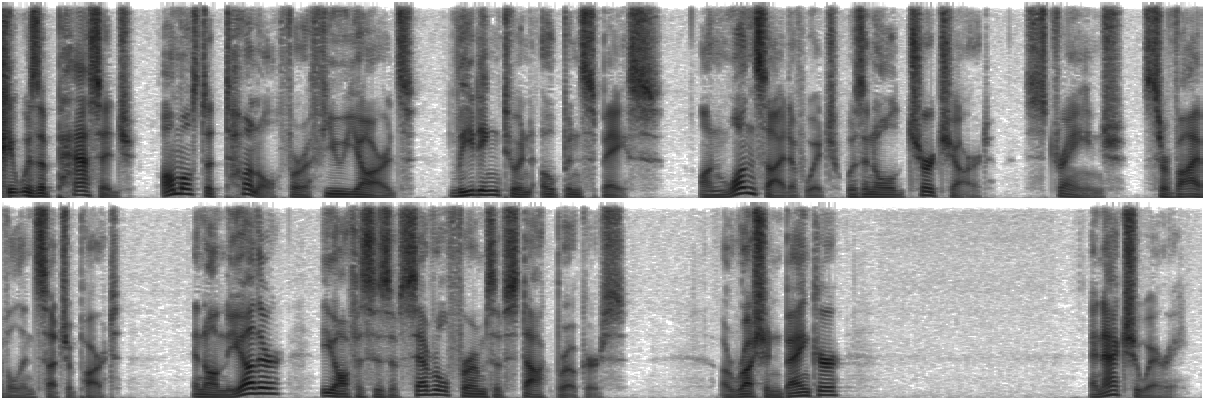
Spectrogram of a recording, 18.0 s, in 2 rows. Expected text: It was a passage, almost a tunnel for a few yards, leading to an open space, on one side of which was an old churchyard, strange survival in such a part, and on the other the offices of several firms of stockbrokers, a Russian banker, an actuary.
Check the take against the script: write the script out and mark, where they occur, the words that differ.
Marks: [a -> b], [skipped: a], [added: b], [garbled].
It was a passage, almost a tunnel for a few yards, leading to an open space, on one side of which was an old churchyard, strange survival in such a part, and on the other the offices of several firms of stockbrokers, a Russian banker, an actuary.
